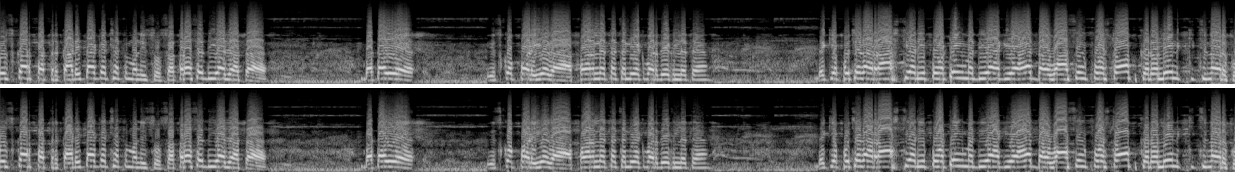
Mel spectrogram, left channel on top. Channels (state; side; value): normal; both; correlation 0.66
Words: पत्रकारिता के क्षेत्र में 1917 से दिया जाता है। बताइए इसको पढ़िएगा, पढ़ लेते चलिए एक बार देख लेते हैं। देखिए पूछेगा राष्ट्रीय रिपोर्टिंग में दिया गया है the Washington Post of Caroline Kitchener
